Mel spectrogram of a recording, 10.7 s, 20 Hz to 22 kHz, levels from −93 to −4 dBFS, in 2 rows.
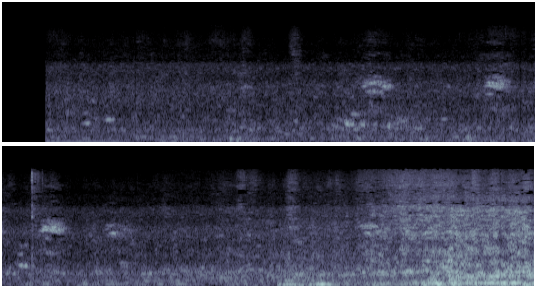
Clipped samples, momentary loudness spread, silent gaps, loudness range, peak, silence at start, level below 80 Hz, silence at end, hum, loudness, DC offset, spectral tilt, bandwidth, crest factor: under 0.1%; 24 LU; none; 14 LU; -16 dBFS; 0.45 s; -48 dBFS; 0 s; none; -37 LUFS; under 0.1%; -4.5 dB/octave; 11.5 kHz; 22 dB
